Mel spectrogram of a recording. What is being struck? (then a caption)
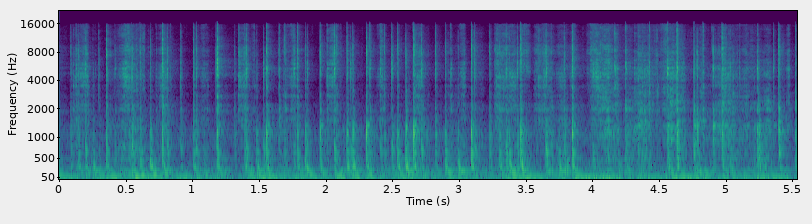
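Plastic skull lamp. Long nails on both hands scratch and tap the sides of a hollow painted plastic skull candelabra lamp standing on its base. Rapid, dense plastic clicks and bright scratchy rasps come in an uneven stream, over a steady low hum.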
